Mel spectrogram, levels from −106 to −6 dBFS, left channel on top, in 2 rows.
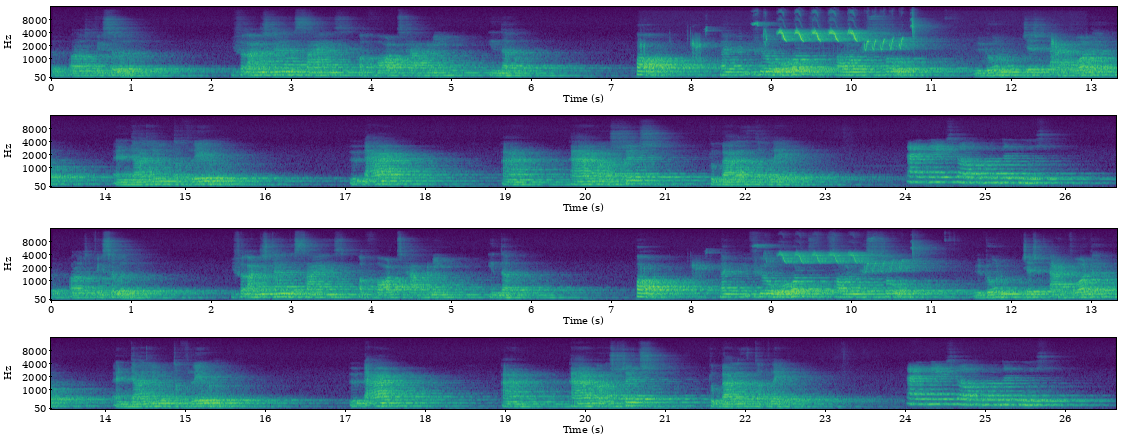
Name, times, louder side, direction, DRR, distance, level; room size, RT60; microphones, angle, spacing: voice 1, 0.2-1.1 2.2-5.0 5.5-5.8 7.3-7.6 8.4-9.5 9.7-10.7 11.5-13.2 14.1-15.5 17.1-17.6 18.9-19.3 19.8-20.8 21.6-22.5, right 1 dB, 35° right, -3 dB, 1.5 m, -30 dB
sound 1, 7.4-7.5 8.0-10.8 12.5-12.6, left 8 dB, 40° left, 0.4 m, -31 dB
voice 2, 24.0-25.8, equal, ahead, -7 dB, 1.7 m, -32 dB
13.5 x 4.9 x 5.0 m, 2.4 s
head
